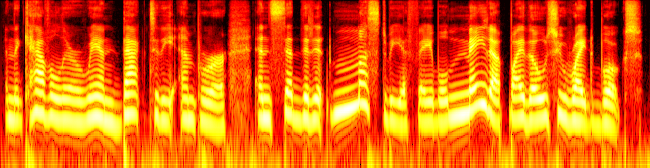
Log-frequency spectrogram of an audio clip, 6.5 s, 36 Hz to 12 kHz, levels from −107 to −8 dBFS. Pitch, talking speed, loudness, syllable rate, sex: 205 Hz, 210 wpm, -18 LUFS, 5.0 syllables/s, female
